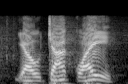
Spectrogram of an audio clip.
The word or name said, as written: Iau Cha Kuai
